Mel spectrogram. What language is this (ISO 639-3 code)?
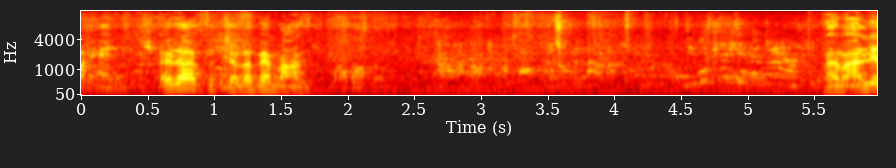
ara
